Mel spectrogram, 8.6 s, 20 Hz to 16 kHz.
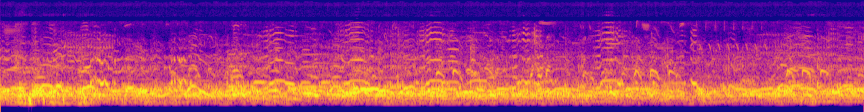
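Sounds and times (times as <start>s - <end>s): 
massed flock of tundra swans hooting and yelping: 0.0s - 8.6s.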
